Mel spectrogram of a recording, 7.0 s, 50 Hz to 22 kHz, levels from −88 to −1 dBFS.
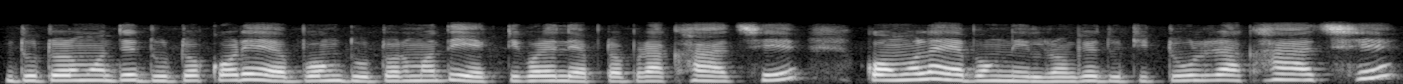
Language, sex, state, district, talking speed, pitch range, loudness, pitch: Bengali, female, Tripura, West Tripura, 170 wpm, 215-250 Hz, -17 LUFS, 230 Hz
